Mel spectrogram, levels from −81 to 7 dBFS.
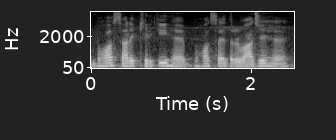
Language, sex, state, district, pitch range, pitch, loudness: Hindi, male, Arunachal Pradesh, Lower Dibang Valley, 120-140 Hz, 130 Hz, -18 LUFS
